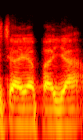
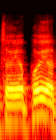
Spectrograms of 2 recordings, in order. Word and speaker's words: Jayabaya: sang prabu Sri Aji Jayabaya mohon maaf sebelumnya bacanya bukan Joyoboyo tapi Jayabaya karena Jayabaya ini Raja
